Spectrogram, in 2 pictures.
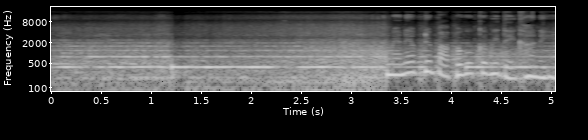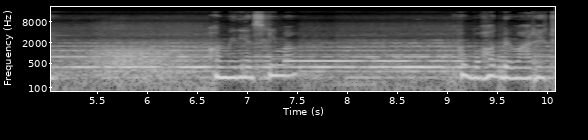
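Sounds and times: held musical note: 0.0 - 9.6.

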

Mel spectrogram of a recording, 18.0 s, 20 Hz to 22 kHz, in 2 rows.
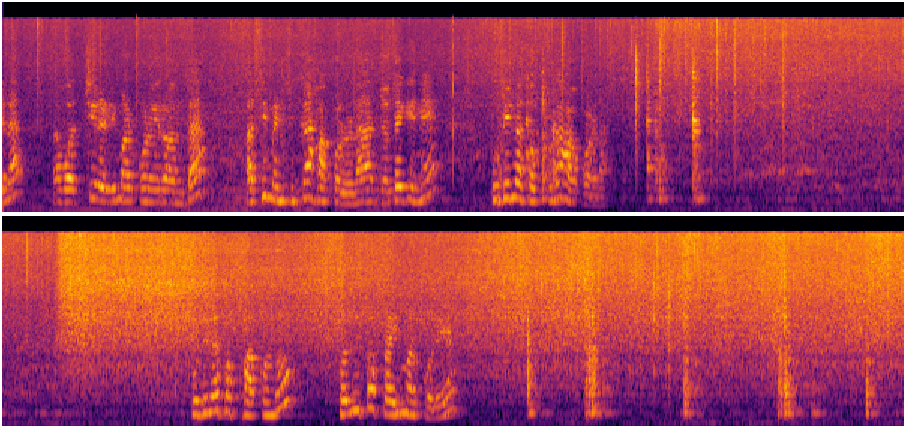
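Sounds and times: onions sizzling in oil: 0.0 - 18.0
spatula scraping pan: 15.8 - 18.0.

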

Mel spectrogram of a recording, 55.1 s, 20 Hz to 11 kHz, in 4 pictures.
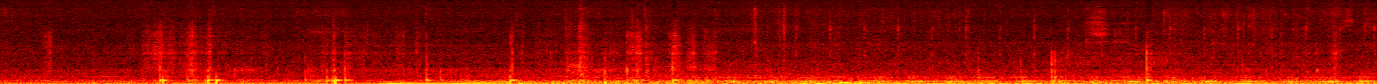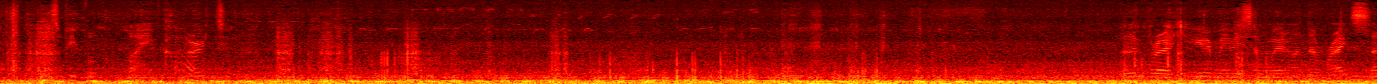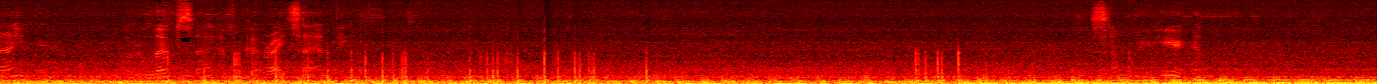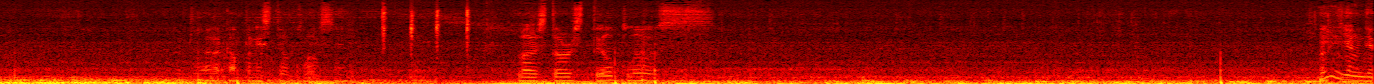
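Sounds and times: engine and road rumble: 0.0 - 55.0.

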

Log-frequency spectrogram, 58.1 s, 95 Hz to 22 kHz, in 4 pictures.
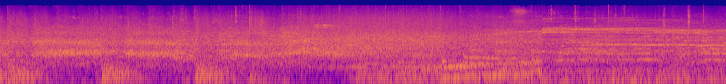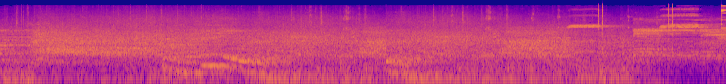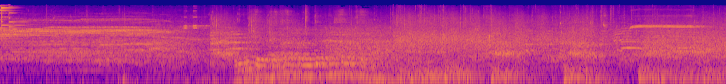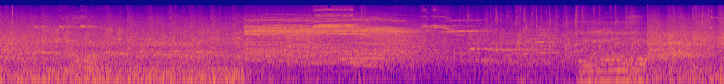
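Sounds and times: arena crowd din: 0.0 - 58.0.

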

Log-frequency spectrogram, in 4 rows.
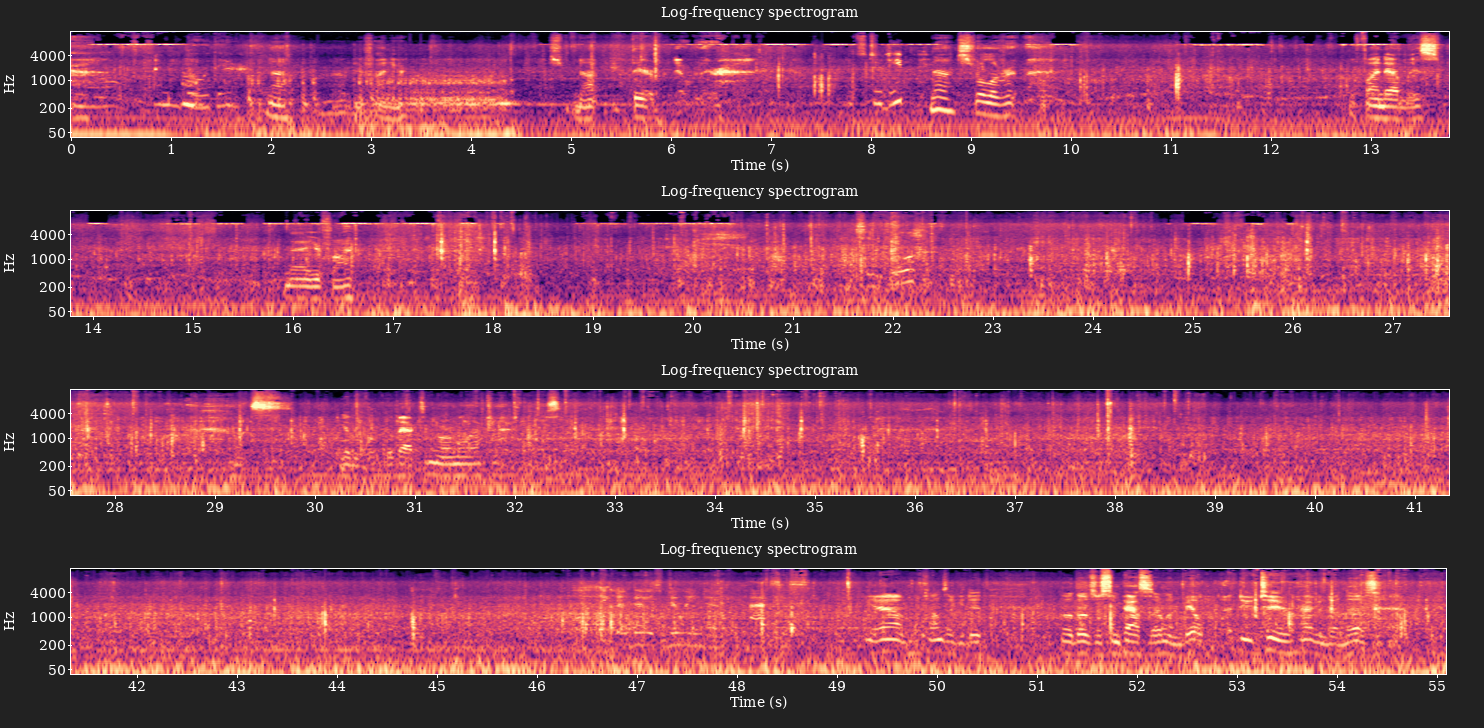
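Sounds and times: vehicle engine and tyres rumbling: 0.0 - 55.0.

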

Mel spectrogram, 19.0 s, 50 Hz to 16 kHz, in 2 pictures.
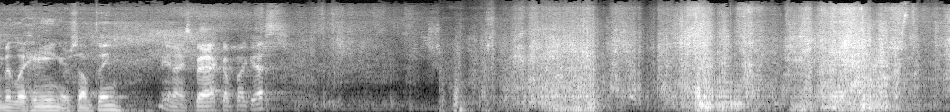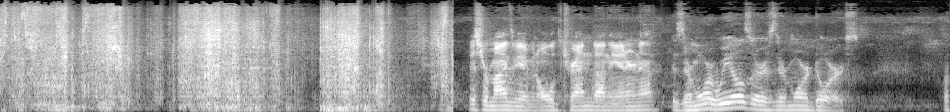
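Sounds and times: rubber rubbing against rubber: 3.1 - 14.1.

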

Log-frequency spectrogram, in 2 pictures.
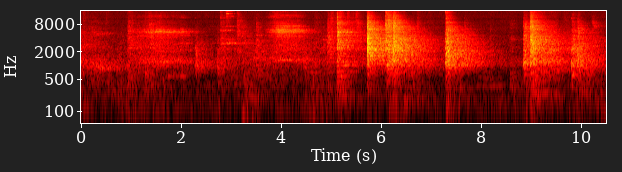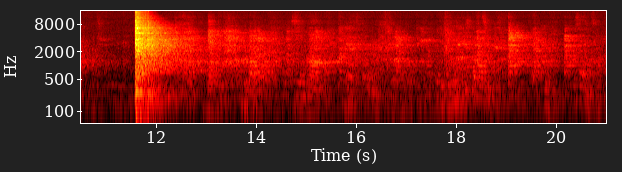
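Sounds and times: barbell plates thudding on floor: 11.6 - 13.2.

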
